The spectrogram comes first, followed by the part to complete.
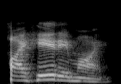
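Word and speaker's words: haere mai: Hi is like hi. Hi. Hi, here mai. Here mai. And it's spelled, is it spelled Haere? No. No, but that might be that's how you got it phonetically, right? Yeah. But it's here mai.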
